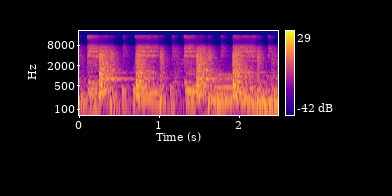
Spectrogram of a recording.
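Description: A small live band playing: a drum kit keeps a steady beat of kick and snare strikes, under a low electric bass line and keyboard chords.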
